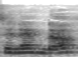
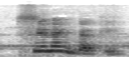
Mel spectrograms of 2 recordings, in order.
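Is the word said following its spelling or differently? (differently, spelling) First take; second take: spelling; differently. First: The word is read out following its spelling. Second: The word is said differently from its spelling. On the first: The speaker calls it wrong. "spelling written, we can also read it as synecdoche" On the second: The speaker calls it right. "we have to pronounce it correctly as synecdoche"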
